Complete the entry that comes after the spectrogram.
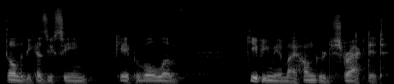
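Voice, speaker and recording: Husky, low-voiced grumpy monster, acted by a man. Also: steady tone. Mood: conspiratorial. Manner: pompous, wordy, drawn-out menace with dry sarcasm. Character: grumpy, pompous male monster lurking under a child's bed. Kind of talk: scripted audio roleplay monologue.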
